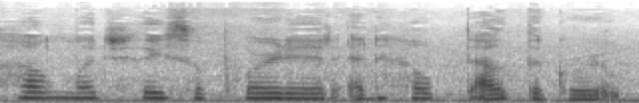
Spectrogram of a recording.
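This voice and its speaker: A woman speaks at a moderate pace in a fairly low voice, somewhat breathy. Her tone is dark and mellow. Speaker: art channel creator talking about university life. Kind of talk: casual vlog storytelling.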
